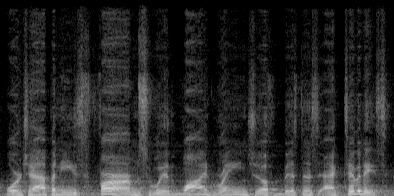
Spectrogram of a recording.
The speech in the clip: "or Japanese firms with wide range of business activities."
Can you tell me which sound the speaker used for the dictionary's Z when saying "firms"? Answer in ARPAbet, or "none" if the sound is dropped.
Z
